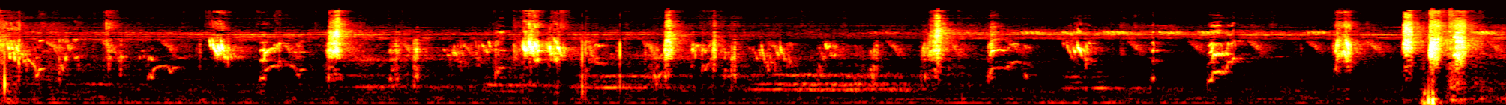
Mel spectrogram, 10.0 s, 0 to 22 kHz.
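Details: Budgerigars chirping: dense high twittering with short bright chirps and warbles, sharp peaks near 2, 3.5, 6 and 9 to 10 seconds over a steady high whine.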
